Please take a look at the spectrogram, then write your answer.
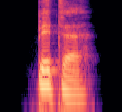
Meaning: request, plea
- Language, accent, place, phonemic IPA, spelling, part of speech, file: German, Germany, Berlin, /ˈbɪtə/, Bitte, noun, De-Bitte.ogg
